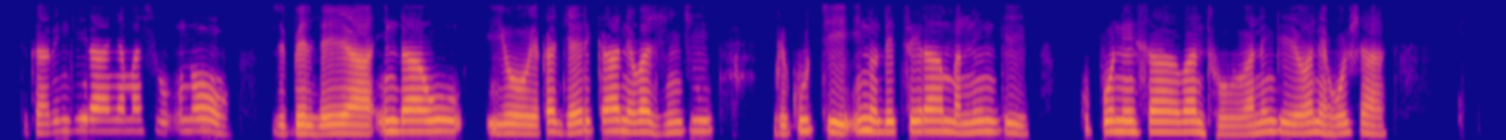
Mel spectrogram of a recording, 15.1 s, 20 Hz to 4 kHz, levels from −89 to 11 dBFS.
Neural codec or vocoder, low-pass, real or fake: none; 3.6 kHz; real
